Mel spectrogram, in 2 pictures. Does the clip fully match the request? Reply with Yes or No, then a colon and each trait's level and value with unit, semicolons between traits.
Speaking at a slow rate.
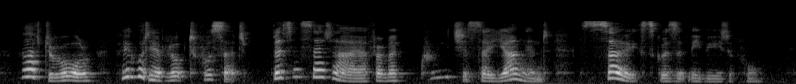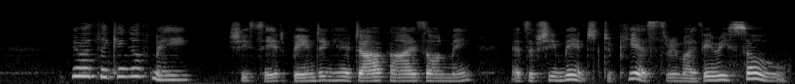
No: average, 160 wpm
